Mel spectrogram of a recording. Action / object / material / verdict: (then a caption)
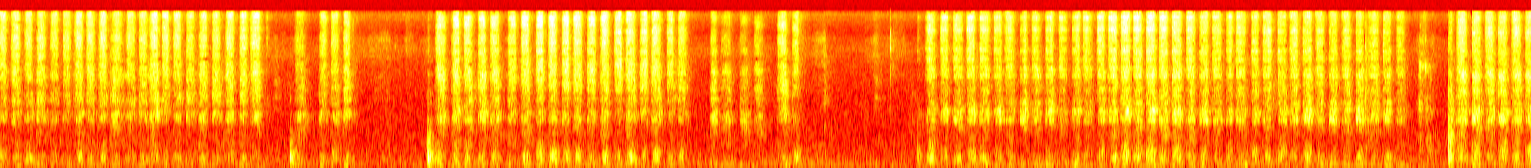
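scrape / colored pencil on a paper sheet / paper / none. An orange colored pencil scratches a flat white paper mandala sheet with quick, short strokes along its border. The result is a steady, bright, dry scratching rhythm in several bursts, broken by brief pauses.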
